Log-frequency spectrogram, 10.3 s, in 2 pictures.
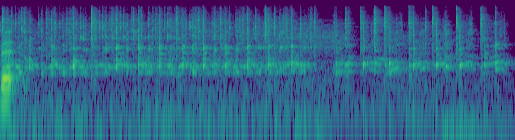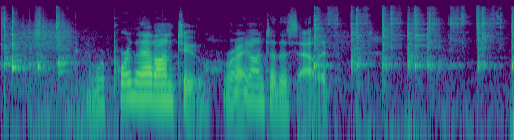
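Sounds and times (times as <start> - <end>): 
speech: 0.0 - 0.3, 6.2 - 8.6
whisking salad dressing: 0.0 - 5.9, 8.3 - 10.2.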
